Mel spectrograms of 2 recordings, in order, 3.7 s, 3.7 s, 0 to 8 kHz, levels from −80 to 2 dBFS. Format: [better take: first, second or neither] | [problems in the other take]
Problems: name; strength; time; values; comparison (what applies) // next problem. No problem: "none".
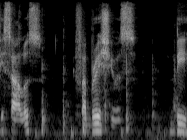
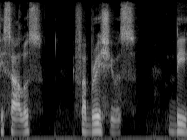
second | noise reduction (classical method log-MMSE)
